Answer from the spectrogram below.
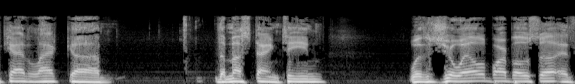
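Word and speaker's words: João: And I put in J-O-A-O, Barbosa, and every single translation was Joel. Like, it's got an L on there, but the L's not there.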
